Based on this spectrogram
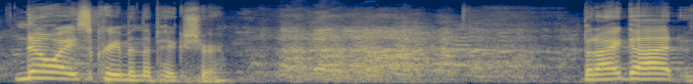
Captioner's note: audience laughing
